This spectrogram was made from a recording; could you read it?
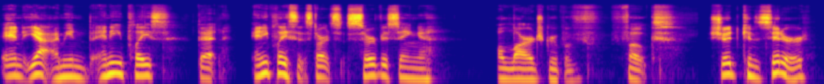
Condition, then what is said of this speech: No condition.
